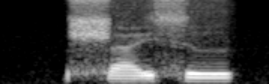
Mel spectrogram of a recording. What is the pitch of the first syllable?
rising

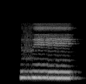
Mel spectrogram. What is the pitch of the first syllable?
high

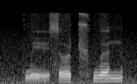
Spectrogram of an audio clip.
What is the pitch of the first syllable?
low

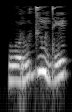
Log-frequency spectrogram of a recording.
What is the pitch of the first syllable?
low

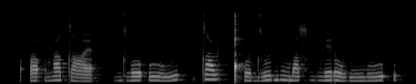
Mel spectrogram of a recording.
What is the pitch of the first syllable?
low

